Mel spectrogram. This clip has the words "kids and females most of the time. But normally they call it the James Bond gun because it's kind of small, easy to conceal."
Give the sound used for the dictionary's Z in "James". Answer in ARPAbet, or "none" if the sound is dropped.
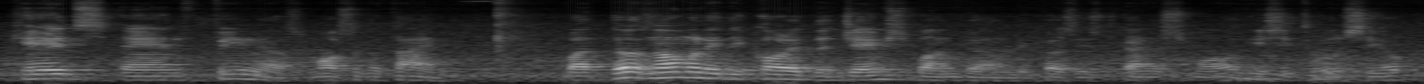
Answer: S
